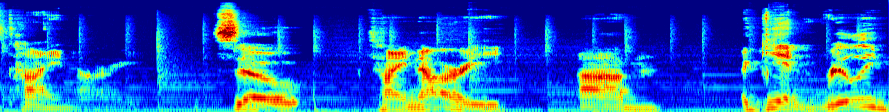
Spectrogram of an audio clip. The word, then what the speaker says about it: Tighnari: well first of all i've been saying his name wrong i thought it was tignari but apparently it's tynaari so tainari um again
